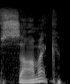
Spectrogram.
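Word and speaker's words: Samekh: Then we have Samik, which is pronounced like an S sound, S as in safe, Samik.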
